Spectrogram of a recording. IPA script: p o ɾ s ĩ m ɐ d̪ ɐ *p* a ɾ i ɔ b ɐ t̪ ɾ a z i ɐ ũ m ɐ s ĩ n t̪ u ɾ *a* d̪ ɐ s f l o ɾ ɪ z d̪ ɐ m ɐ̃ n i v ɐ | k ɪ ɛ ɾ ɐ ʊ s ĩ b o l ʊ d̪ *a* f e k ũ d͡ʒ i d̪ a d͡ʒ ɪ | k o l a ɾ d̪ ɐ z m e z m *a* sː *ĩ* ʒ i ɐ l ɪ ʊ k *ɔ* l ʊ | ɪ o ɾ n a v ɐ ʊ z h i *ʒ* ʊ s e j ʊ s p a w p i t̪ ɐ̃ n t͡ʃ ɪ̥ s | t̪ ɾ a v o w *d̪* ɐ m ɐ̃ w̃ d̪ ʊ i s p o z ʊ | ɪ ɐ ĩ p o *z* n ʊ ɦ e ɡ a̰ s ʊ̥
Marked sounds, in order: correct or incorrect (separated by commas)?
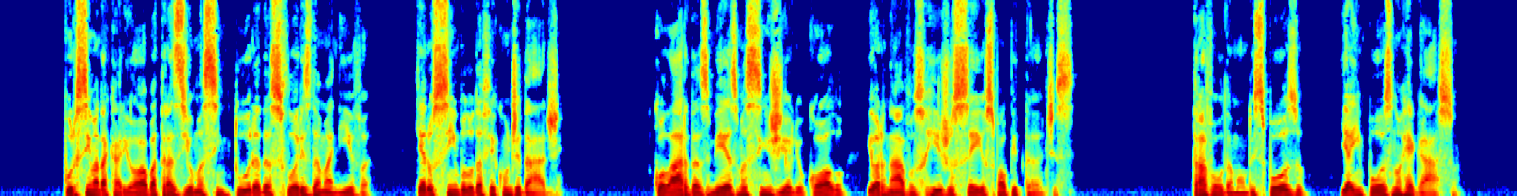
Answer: incorrect, incorrect, incorrect, incorrect, correct, correct, correct, correct, correct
